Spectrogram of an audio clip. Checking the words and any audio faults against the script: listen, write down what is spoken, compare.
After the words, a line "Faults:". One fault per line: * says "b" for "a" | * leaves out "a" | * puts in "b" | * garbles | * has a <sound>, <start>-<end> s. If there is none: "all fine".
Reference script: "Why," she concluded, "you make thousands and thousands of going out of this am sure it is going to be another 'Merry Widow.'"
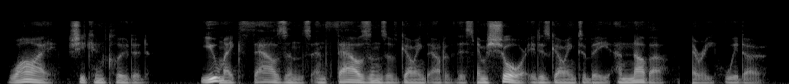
"Why," she concluded, "you make thousands and thousands of going out of this am sure it is going to be another 'Merry Widow.'"
Faults:
* has a dropout, 6.8-6.9 s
